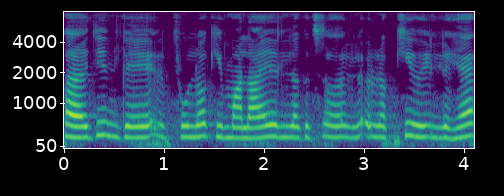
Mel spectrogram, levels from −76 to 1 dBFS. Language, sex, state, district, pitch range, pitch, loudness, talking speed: Hindi, female, Delhi, New Delhi, 240-255 Hz, 245 Hz, -19 LUFS, 175 wpm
